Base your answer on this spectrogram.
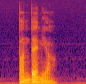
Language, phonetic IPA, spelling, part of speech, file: Polish, [pãnˈdɛ̃mʲja], pandemia, noun, Pl-pandemia.ogg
